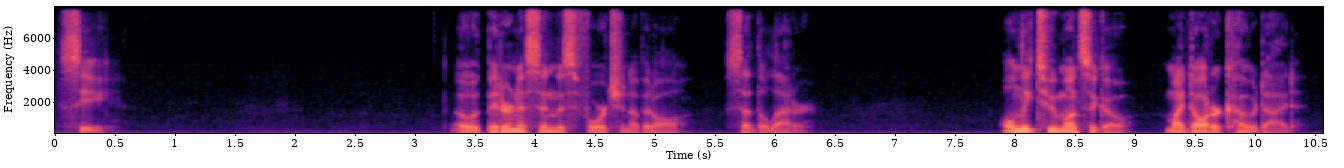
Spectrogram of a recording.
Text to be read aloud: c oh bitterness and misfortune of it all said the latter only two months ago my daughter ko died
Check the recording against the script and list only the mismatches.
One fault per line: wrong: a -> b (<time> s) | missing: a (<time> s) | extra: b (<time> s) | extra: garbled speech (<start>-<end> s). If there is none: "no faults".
no faults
